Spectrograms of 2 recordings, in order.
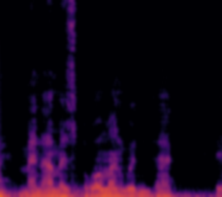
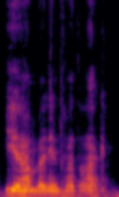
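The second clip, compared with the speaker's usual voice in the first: emphatic presenting; 8 semitones higher, 12 dB louder than usual. Acted. Manager produces contract as proof.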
